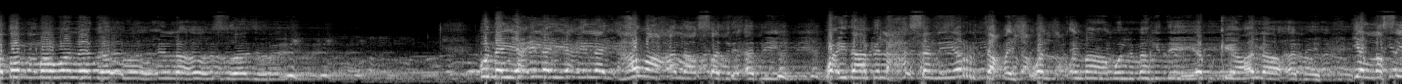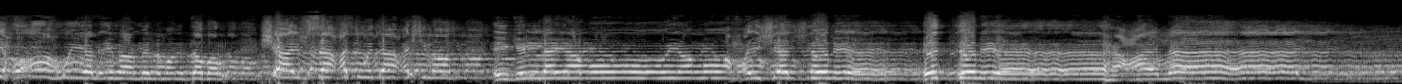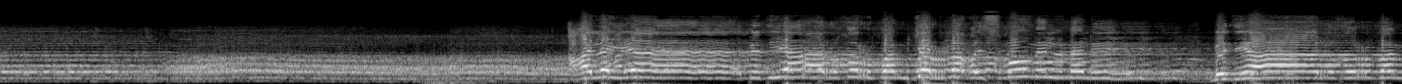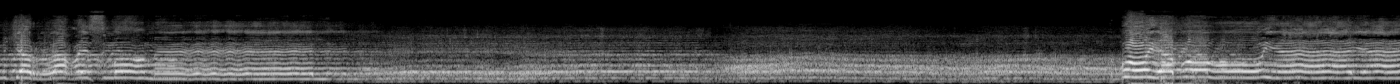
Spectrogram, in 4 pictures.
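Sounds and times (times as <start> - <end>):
man chanting a lament: 0.0 - 56.0.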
